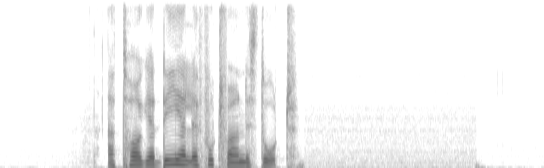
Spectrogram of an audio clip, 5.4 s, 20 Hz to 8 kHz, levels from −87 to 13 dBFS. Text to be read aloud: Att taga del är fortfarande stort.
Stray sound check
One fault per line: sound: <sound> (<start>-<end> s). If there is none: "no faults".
no faults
